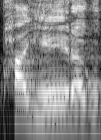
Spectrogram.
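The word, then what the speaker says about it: Payet: 거기 보면은 이제 디미트리 파예 선수랑 파 예라고 많이 하는데 맞는 발음은 아마 파예 겁니다 그런데 그 선수랑 또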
